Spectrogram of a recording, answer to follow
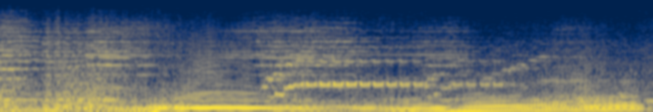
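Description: Dramatic orchestral underscore: loud sustained notes that slide slowly up and down in pitch, with a higher note held through the middle.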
